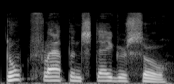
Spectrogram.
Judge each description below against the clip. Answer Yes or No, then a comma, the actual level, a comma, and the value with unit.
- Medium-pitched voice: Yes, medium, 160 Hz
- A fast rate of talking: No, average, 170 wpm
